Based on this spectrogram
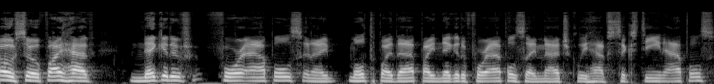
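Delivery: ordinary delivery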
